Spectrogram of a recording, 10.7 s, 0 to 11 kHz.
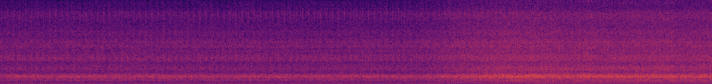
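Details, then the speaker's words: Willys CJ2A L134 Go Devil four-cylinder being tuned, restarted after temperature checks (exhaust about 200, head 140, hoses 115–118). The idle is even and steady, settling to a smoother, slightly lower note, with no knocks or misses; it runs fine. "really it seems to be doing okay I don't know I'm probably just gun shy at this point with everything that's happened but I'm pleased that it runs"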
